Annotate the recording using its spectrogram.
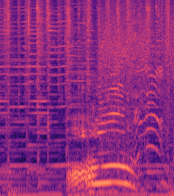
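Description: A sudden loud roar about a second in, lasting under a second, over plucked-guitar background music, then startled human yells near the end.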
